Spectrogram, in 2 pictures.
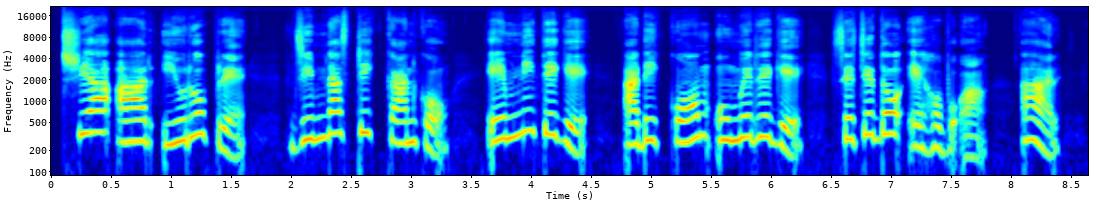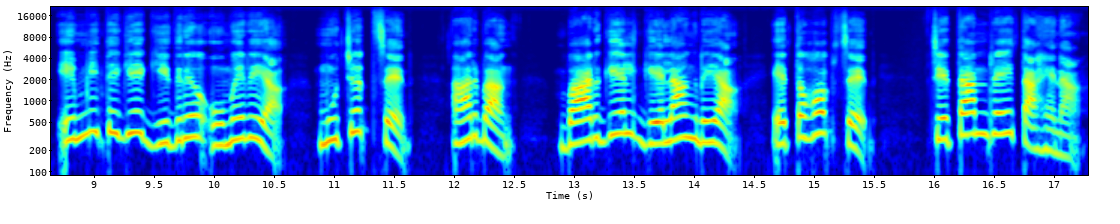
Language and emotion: Santali, neutral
